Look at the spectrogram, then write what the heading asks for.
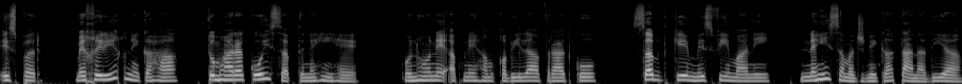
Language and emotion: Urdu, neutral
